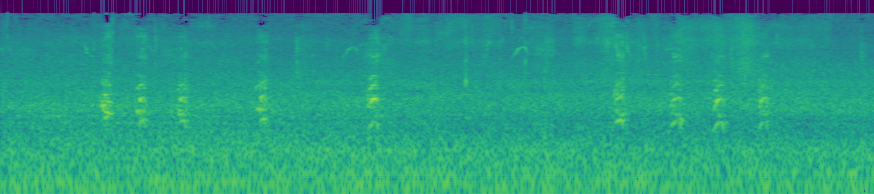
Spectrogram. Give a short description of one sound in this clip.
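A young woman calls out briefly to a dog, some distance away.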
